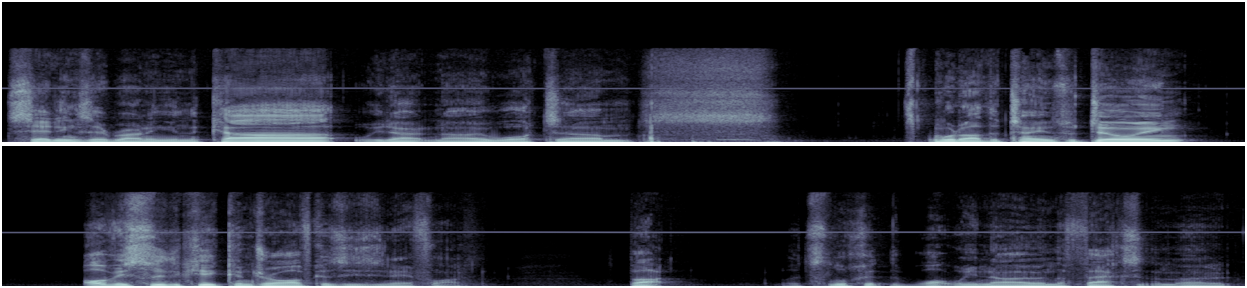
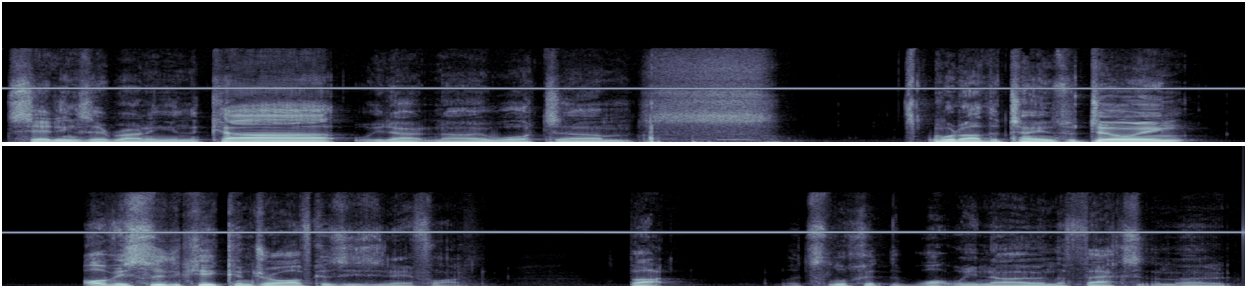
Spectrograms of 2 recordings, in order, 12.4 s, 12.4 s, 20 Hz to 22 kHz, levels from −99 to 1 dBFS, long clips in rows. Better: first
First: high-pitched whine; faint; throughout; 8.5 kHz, 30 dB below the speech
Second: high-pitched whine; loud; throughout; 8.5 kHz, 6 dB below the speech

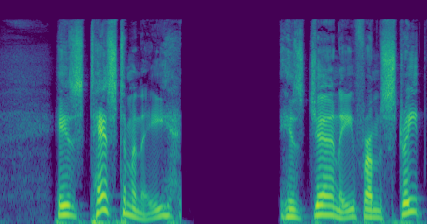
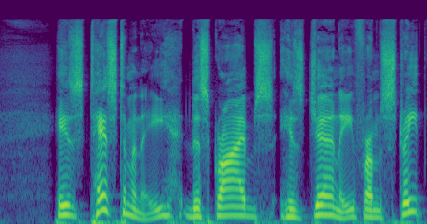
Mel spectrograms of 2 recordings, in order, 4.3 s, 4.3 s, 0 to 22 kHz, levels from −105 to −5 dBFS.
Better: second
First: audio cutting out; at 2 s for 1 s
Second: none

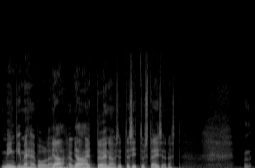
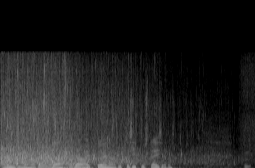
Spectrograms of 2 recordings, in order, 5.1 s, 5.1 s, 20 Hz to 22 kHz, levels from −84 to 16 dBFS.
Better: first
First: none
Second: rain or running water; very loud; throughout; 1 dB above the speech

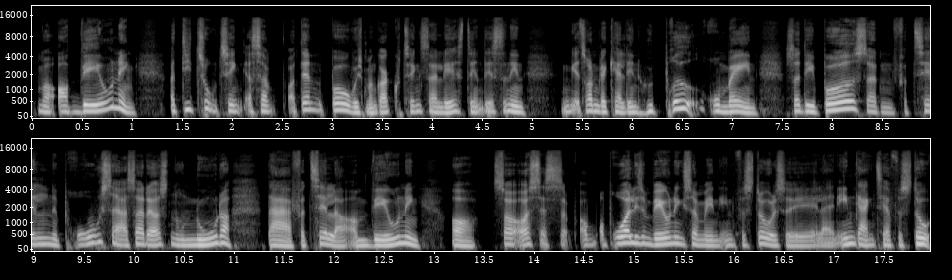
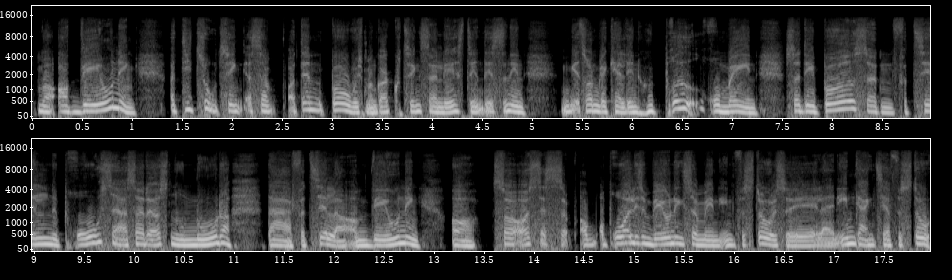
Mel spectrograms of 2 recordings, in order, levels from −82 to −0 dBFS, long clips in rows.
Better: first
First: none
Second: distortion; heavy; 5 dB below the speech

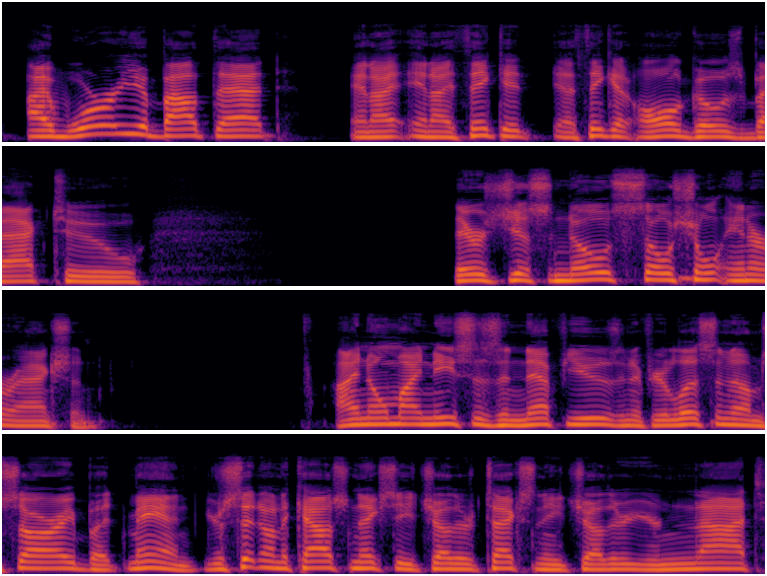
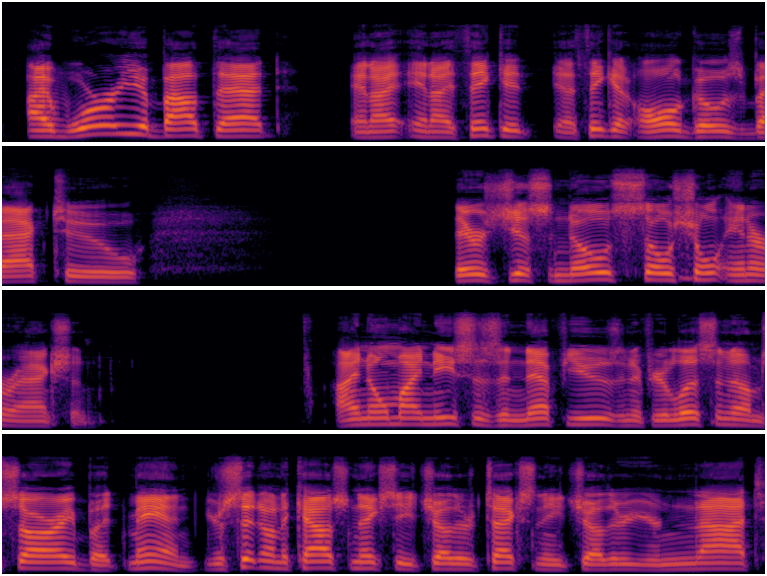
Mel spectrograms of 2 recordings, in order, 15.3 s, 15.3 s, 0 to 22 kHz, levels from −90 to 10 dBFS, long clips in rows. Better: first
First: none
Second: thin; very; fading below 350 Hz

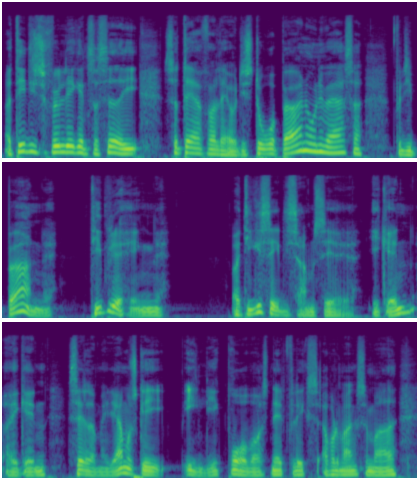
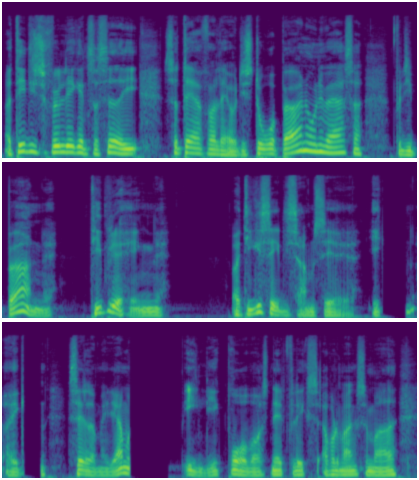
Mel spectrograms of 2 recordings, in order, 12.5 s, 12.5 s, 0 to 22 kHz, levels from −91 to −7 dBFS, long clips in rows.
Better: first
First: none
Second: audio cutting out; at 8 s, at 8.5 s and at 9.5 s

